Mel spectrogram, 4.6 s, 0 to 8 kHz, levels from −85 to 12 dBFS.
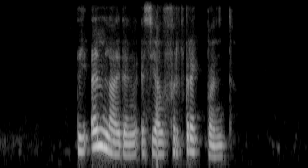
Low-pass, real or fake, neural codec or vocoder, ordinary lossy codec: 7.2 kHz; real; none; Opus, 32 kbps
